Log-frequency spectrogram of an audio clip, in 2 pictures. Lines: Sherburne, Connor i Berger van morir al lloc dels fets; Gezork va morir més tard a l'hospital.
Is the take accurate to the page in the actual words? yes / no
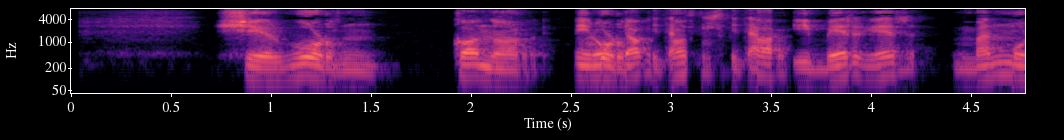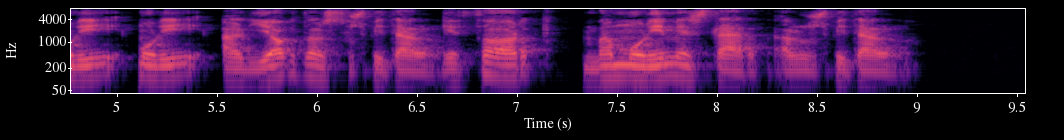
no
